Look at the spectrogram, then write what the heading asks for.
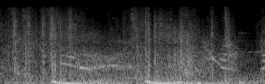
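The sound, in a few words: gunfire from the video game The Outer Worlds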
